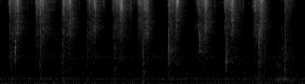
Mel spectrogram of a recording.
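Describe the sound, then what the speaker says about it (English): Playing cards are shuffled and handled at a poker table, giving a steady run of soft, crisp riffling flicks in a regular rhythm, close but quiet, against a low background hum with no speech. "So I shuffle the cards, and I'm going to cut them"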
